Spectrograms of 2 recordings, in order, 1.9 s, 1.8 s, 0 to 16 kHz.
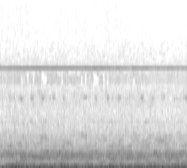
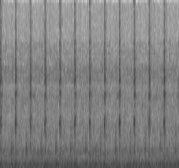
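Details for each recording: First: Peugeot 307 2.0i after fixing a vacuum leak, cold start: low, even rumble at idle, no RPM jumping up and down as before the repair; idle holds steady. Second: Peugeot 307 2.0i at idle after vacuum leak fix: sharp, even ticking about six or seven per second from the cylinder head top end; owner suspects broken rocker/valvetrain part inside the head and plans to remove the head.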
